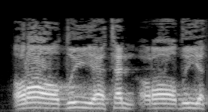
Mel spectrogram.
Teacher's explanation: ولابد أن نحافظ على إطباق الضاد هنا، لا نقول راضية راضية ضي ضي، لا ضي ضي ضي، فيها إطباق، فيها استعلاء وفيها إطباق، والإطباق هذا من الصفات القوية كذلك.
